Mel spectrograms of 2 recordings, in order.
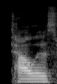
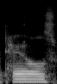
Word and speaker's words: Thales: will start off with Talus or Tales regarding however you want to pronounce that, Thales.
